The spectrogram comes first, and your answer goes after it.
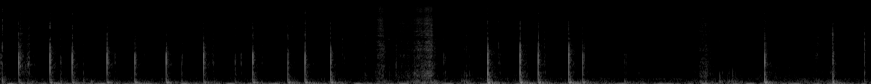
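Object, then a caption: Styrofoam sheet. Long dark fingernails tap and scratch along the front edge of a large, flat, white slab of solid styrofoam. A steady run of short, dry clicks with a dull low body is broken by airy, bright scratching swells near the middle and toward the end.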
